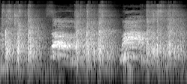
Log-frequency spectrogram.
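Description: A group claps out a rhythmic spirit chant, tepuk semangat, in bursts of sharp hand claps and thuds, with voices calling out between the patterns.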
